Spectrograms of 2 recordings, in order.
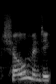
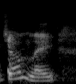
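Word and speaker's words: Cholmondeley: troll mundy and he'll be like oh that chol mindy guy sounds real fishy not like me yeah you're chummy chumley it's a good point because i don't know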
